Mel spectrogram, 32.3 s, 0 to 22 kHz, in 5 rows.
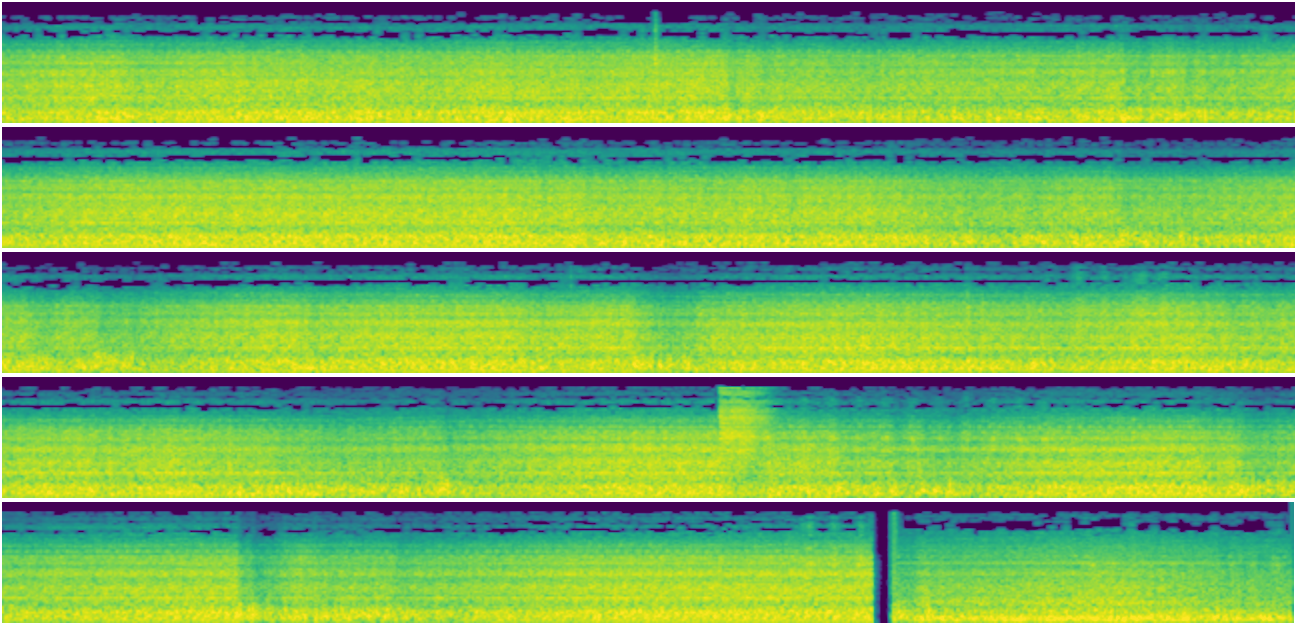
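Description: Cummins 8.3 L six-cylinder diesel of a Kenworth T300 rollback running steadily with the PTO driving the Jerr Dan bed's hydraulics while the tilted bed is lowered level and drawn forward, with a steady whine over the engine. A brief high hiss partway through.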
